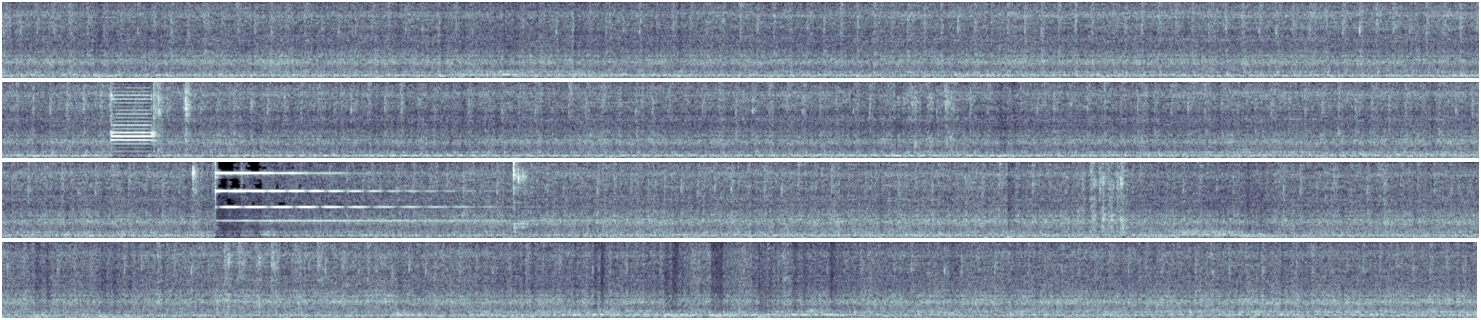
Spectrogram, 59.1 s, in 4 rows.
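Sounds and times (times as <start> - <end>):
electric train running: 0.0 - 59.0
short pitched beep: 15.8 - 16.5
cab bell ringing: 31.7 - 35.3.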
